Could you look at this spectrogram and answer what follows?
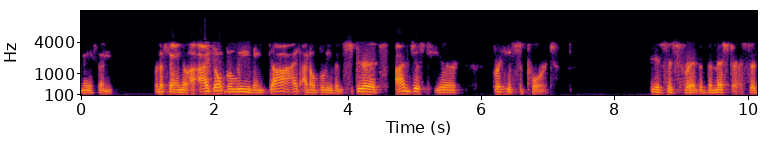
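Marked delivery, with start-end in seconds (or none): none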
